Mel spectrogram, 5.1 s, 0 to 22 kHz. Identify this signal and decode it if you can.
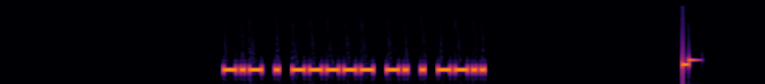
Morse code, heard as a keyed tone, about 37 wpm, 700 Hz. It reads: KE0NEZ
